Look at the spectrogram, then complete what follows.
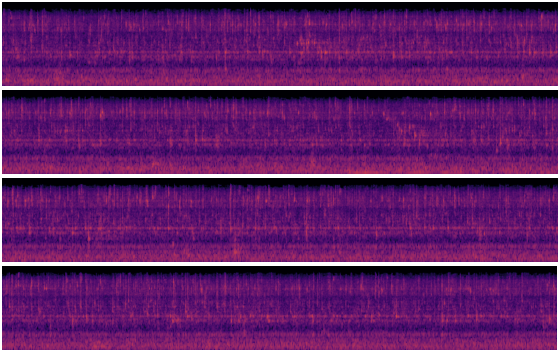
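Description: Aquarium water bubbling and trickling steadily, with a dense run of small pops and splashes.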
